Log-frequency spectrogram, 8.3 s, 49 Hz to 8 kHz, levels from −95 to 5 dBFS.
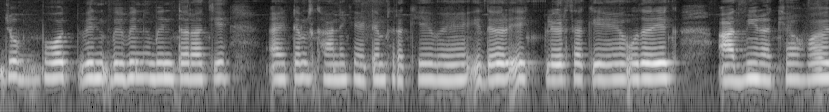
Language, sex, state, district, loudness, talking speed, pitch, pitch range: Hindi, female, Delhi, New Delhi, -17 LUFS, 165 wpm, 225 Hz, 220-230 Hz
